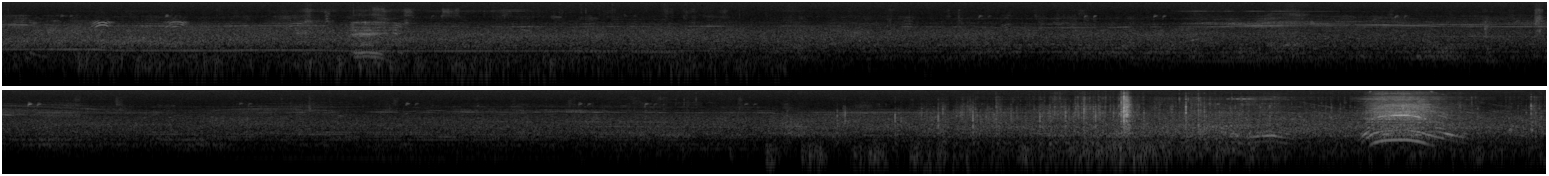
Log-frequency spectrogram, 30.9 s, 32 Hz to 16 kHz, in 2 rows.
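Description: A 90mm electric ducted fan on a model jet runs throttled back on landing approach. It gives a steady whine that steps down in pitch twice in the first few seconds and fades out after about seven seconds, leaving a faint steady noise.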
